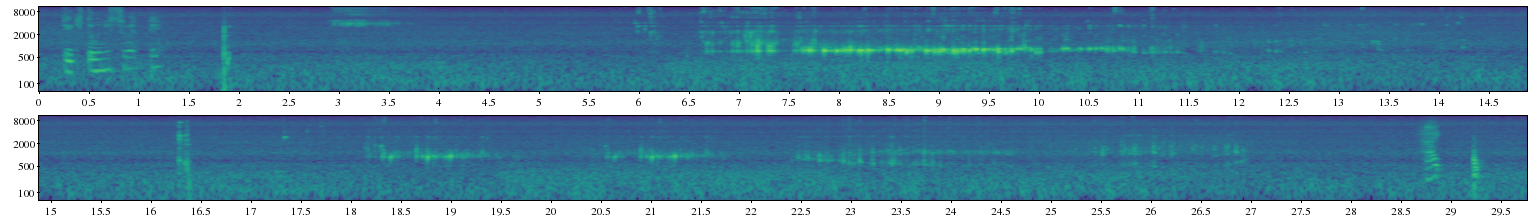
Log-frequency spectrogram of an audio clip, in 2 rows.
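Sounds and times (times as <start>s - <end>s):
speech: 0.2s - 2.0s
tea pouring into a cup: 6.0s - 14.4s, 17.3s - 19.5s, 20.4s - 21.7s, 22.4s - 27.0s.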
